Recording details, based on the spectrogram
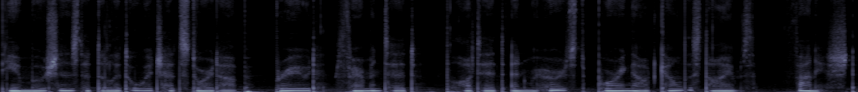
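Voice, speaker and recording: Female ASMR storyteller, very breathy whisper with a soft mellow tone, gentle scripted bedtime narration. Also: medium pitch. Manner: gentle, careful, hushed read-aloud delivery.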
